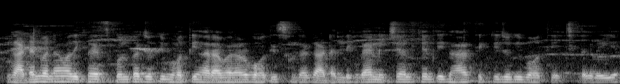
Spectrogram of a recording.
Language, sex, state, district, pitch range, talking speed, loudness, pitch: Hindi, male, Rajasthan, Churu, 110-120 Hz, 355 wpm, -18 LUFS, 115 Hz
